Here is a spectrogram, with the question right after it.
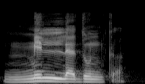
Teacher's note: So, the the correct way to pronounce this word over here will be milladunka. We are completely joining the mim into the lam mushaddad.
